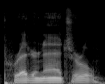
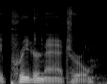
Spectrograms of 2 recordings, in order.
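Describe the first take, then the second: First: "preternatural" with a short e, PRET-er-natural; American "preternatural", opening on PRET rather than PREE; American pronunciation. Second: "preternatural" with a long ee, PREE-ter-natural; "preternatural" opening on PREE rather than PRET; British-style pronunciation. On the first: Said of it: "That's correct in American English". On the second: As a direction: say "preternatural" as in England, first syllable like "pree". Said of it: "and they say preternatural". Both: Shown as a demonstration.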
